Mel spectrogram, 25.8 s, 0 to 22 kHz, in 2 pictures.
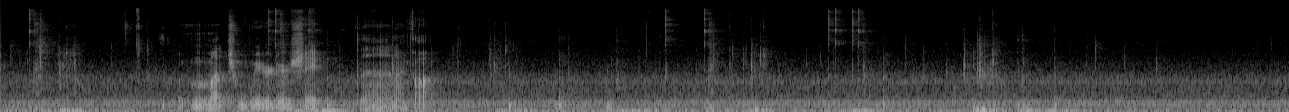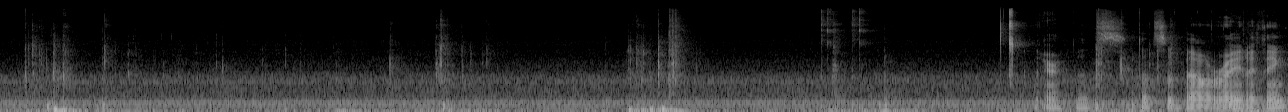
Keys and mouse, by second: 0.6 g, 3.0 click, 3.2-5.1 middle drag, 5.6 middle click, 6.7 click, 7.4 g, 8.5 click, 8.8 middle click, 9.9 alt+z, 10.6-13.4 middle drag, 13.9 Tab, 13.9-17.3 middle drag, 19.1 s, 21.7-23.8 middle drag, 24.2-25.2 middle drag.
